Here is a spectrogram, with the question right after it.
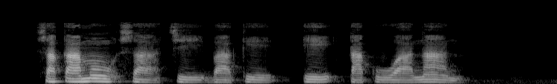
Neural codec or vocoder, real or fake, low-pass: none; real; 7.2 kHz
